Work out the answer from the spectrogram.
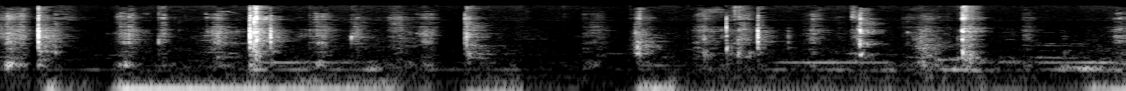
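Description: Close-miked chewing of roasted pork and raw vegetables: sharp, wet mouth clicks and small crunches, scattered irregularly, with a low steady hum twice.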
